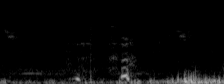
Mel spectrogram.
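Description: Two small dogs tussling in snow, with two brief rising vocal sounds from the dogs about a second in, over a low rumbling noise.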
